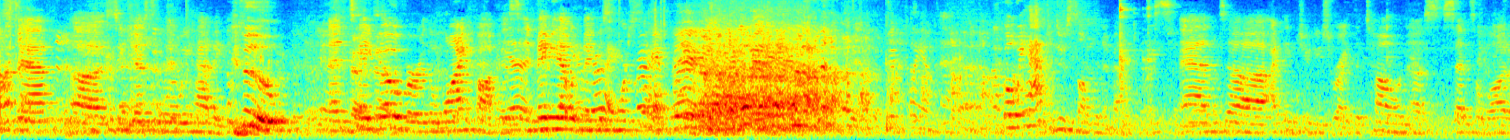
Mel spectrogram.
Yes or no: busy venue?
yes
